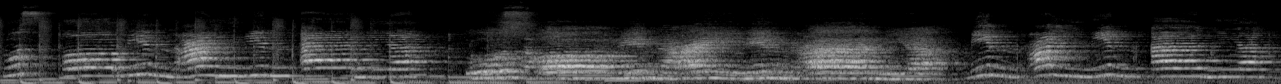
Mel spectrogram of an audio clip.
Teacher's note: Nah, di situ ada nun mati, di sini ada nun mati bertemu ain dan ada nun mati bertemu alif. Maka bacaannya harus dibaca jelas.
